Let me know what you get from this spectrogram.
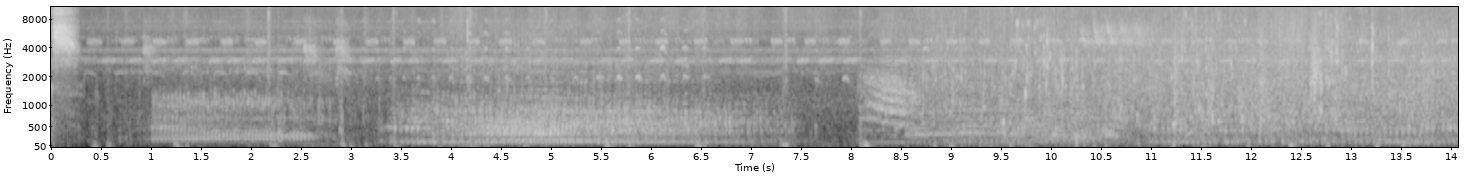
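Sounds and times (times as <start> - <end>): insects chorus: 0.0 - 14.0
elephant rumbling call: 8.1 - 11.6.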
